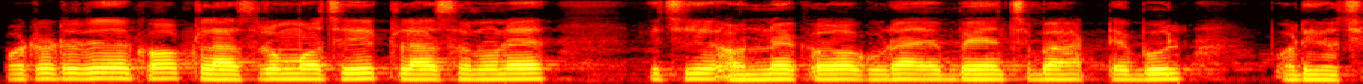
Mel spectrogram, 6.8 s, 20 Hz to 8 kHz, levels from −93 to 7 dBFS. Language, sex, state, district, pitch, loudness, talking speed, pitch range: Odia, male, Odisha, Malkangiri, 140 Hz, -16 LUFS, 140 wpm, 135-145 Hz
